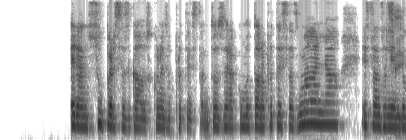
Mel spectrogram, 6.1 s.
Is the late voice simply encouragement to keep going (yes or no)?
yes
